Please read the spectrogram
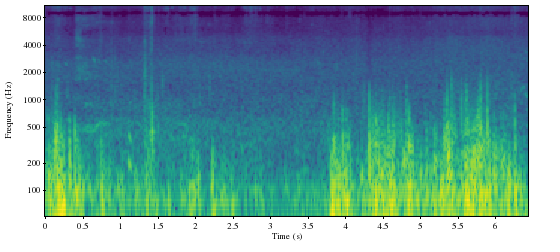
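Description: Wind buffeting the microphone, a deep rumble in two gusts: one over the first second and a half, the other building from about four seconds in, with calmer noise between.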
